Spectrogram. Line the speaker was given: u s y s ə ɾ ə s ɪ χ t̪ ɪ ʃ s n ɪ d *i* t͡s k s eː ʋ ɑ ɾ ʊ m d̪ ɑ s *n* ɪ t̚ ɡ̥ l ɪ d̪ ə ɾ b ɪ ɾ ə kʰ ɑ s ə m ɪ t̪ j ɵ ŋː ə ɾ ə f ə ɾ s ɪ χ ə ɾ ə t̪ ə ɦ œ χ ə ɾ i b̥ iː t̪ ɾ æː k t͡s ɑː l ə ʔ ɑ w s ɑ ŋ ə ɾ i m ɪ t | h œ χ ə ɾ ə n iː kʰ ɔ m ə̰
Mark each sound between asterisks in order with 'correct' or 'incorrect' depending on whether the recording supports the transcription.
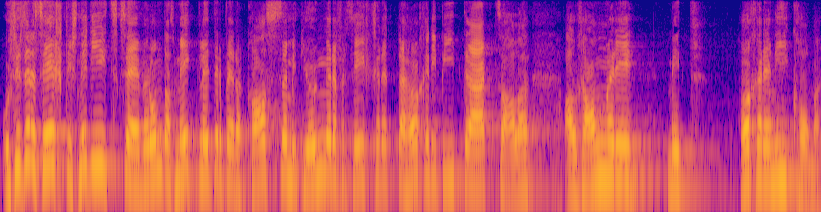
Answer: incorrect: iː, incorrect: m

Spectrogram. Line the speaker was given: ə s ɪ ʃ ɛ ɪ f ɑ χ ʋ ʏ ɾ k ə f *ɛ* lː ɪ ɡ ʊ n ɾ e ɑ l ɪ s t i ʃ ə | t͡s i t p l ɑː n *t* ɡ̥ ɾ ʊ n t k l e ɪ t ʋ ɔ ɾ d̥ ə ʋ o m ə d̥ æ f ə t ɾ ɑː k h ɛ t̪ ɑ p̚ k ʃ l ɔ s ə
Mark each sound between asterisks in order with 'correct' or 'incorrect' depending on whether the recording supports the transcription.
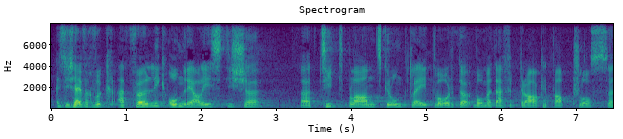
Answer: incorrect: œ, incorrect: t͡s

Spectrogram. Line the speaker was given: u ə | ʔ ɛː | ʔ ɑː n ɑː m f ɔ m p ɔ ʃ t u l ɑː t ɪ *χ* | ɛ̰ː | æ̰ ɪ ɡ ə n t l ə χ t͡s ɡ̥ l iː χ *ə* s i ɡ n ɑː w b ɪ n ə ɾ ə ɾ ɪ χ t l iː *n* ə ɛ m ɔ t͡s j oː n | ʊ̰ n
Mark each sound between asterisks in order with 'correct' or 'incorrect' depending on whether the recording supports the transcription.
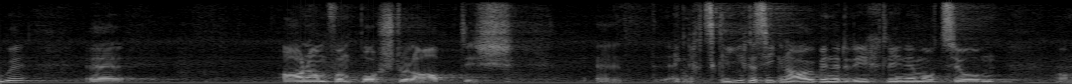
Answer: incorrect: ʃ, correct, correct

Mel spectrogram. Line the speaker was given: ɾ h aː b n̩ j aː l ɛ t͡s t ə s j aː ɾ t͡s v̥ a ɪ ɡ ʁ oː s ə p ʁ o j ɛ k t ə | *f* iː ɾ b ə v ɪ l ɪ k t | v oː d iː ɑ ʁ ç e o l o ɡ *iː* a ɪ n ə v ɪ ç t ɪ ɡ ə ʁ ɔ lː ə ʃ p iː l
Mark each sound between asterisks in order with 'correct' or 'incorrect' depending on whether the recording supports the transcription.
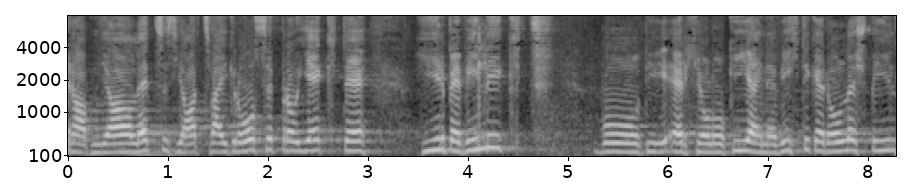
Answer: incorrect: h, correct

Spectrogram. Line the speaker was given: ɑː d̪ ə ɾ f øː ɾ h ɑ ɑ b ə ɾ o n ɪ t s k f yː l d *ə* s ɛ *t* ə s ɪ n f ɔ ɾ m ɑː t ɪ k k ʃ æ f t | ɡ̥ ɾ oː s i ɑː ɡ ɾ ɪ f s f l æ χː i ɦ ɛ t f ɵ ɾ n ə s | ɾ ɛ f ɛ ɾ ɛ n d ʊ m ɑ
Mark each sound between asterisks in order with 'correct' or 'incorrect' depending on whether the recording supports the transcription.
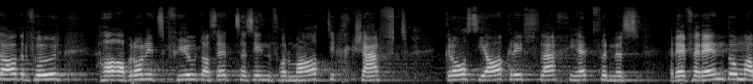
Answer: incorrect: ɑ, incorrect: t͡s

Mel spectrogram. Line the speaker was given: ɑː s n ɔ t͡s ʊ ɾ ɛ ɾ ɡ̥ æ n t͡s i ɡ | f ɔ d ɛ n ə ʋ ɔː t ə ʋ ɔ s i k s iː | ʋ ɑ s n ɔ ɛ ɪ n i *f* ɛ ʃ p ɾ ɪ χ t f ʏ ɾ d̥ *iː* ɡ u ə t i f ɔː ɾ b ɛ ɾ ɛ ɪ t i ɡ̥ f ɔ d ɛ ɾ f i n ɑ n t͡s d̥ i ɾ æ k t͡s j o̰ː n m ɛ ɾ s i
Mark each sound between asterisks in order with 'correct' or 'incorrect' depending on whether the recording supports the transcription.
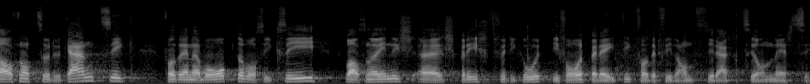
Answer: incorrect: ʃ, incorrect: i

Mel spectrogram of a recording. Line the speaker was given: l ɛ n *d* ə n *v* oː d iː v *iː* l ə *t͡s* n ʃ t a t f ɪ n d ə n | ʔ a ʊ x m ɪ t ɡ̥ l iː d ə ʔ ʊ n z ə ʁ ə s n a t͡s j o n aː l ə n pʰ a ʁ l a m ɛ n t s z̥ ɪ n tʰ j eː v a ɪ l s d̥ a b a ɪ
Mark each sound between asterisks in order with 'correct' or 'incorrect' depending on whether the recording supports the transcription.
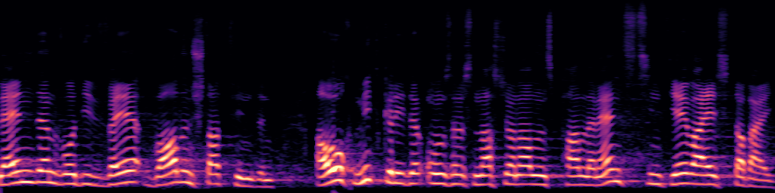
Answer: correct, correct, incorrect: aː, incorrect: none

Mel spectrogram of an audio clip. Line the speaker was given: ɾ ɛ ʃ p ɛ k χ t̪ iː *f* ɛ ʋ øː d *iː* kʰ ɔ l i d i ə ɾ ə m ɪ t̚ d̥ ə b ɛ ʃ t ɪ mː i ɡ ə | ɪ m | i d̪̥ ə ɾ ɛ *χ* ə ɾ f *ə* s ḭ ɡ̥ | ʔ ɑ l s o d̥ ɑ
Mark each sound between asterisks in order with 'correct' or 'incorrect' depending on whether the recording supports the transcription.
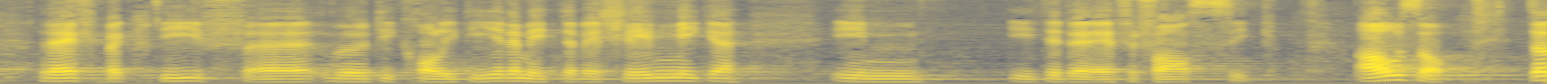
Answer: correct, incorrect: i, incorrect: f, incorrect: ɑ

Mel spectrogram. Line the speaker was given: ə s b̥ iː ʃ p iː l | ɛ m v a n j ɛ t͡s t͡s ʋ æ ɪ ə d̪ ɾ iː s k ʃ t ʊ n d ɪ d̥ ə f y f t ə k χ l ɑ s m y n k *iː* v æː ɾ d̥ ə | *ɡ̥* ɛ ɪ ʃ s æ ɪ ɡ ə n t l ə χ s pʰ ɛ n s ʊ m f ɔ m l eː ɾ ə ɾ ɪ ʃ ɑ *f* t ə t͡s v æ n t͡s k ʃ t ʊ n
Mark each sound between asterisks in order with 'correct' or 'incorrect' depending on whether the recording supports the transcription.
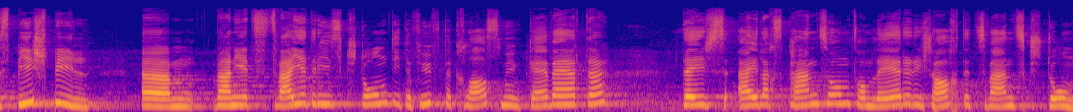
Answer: incorrect: ɛː, incorrect: d̥, incorrect: χ

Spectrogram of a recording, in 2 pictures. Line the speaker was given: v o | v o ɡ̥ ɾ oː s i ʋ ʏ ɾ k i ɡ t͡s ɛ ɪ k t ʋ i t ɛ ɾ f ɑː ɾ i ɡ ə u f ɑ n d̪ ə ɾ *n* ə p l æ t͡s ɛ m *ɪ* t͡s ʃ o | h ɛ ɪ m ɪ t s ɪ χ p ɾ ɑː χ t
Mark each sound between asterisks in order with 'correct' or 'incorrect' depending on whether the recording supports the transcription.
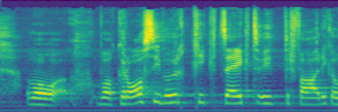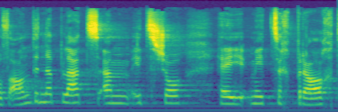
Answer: correct, correct

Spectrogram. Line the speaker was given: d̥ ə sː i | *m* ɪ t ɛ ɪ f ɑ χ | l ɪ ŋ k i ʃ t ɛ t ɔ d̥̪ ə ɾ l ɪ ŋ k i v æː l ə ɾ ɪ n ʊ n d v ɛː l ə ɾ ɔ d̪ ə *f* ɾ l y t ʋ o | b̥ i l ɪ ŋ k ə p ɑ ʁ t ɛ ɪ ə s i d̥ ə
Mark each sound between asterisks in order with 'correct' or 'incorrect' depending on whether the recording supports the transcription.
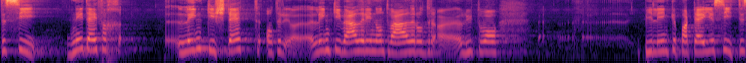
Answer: incorrect: n, incorrect: none

